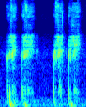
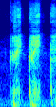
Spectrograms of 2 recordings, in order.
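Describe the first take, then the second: First: Whispered "cric, cric, cric, cric" trailing off; cricket silence. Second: Unvoiced "cric, cric" clicked out like crickets; cricket chirp. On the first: Teacher explaining awkward silence to students, whispered crickets. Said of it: "quedamos así como". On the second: Teacher reading the class exercise, cricket chirps whispered. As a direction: breathe the chirps into awkward silence. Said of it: "es como el sonido de los grillos". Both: Shown as a demonstration.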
